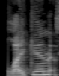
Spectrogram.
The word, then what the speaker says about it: lichen: I learned about a medical condition called lichen sclerosis. I hope I'm pronouncing that right. Lichen is L-I-C-H-E-N.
